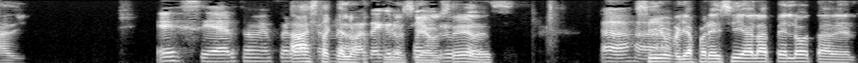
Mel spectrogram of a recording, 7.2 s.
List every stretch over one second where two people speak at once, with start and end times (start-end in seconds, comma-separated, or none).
2.4-4.1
